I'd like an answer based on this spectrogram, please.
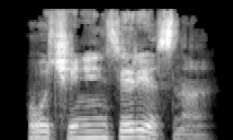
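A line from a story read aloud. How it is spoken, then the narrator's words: Muttering. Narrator (Russian): пробормотал он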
